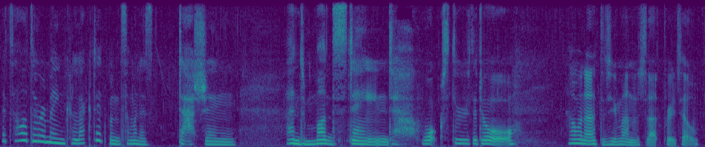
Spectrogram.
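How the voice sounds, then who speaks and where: A woman's voice: lowish voice, big pitch swings, measured pace. A woman playing a haughty young upper-class lady in a historical audio roleplay, formal and teasing in manner. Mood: arch, teasing.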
